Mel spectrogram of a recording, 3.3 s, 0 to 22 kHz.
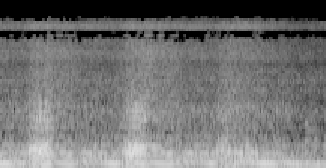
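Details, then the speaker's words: Yamaha Aerox B1 scooter, engine returned to stock (CBT only, M3 pulley), after fitting a part that had been missed and was making it very noisy: revved about once a second, revs rise and fall cleanly and quietly, no clatter. "All goods yung makina, tahimik na. Kanina sobrang ingay, nagka-problema. May hindi lang pala kami naikabit."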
